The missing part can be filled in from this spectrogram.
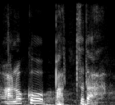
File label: "battu", minamiyamagata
